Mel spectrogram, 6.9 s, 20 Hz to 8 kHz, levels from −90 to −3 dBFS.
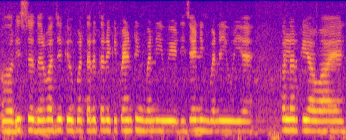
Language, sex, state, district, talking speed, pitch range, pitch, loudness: Hindi, female, Rajasthan, Bikaner, 175 wpm, 220-230 Hz, 225 Hz, -13 LUFS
